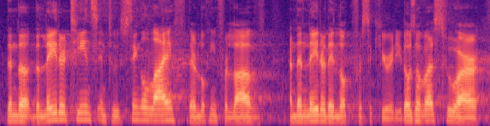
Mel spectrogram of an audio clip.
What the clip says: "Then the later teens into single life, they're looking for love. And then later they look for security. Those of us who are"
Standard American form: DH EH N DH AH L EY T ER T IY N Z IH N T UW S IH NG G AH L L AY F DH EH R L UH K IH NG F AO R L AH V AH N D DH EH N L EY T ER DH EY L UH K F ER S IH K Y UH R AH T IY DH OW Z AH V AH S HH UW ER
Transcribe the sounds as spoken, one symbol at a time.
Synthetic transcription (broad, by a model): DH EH N DH AH L EY T ER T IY N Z IH N T UW S IH NG G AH L L AY F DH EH R L UH K IH NG F AO R L AH V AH N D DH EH N L EY T ER DH EY L UH K F ER S IH K Y UH R AH T IY DH OW Z AH V AH S HH UW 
